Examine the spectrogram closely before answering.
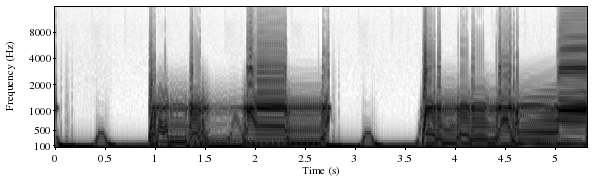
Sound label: Future Bass; Drum & Bass; Fluid Dynamics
